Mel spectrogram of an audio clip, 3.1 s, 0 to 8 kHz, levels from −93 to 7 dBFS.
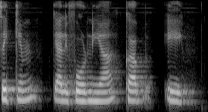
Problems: none marked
